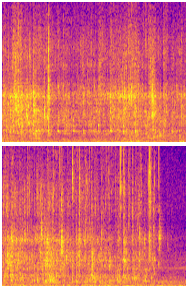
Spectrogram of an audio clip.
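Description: Warm water pours steadily for pizza dough, a continuous close splashing and trickling stream with no talk, holding level for several seconds.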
